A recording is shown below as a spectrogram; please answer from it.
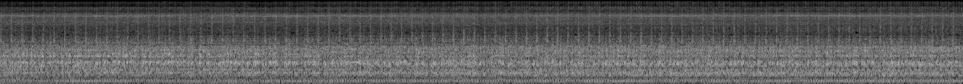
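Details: Toyota Corolla EE90 with 2E engine at steady idle: light, fast, sharp tick running through it; valvetrain or connecting rod suspected, cause not confirmed.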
